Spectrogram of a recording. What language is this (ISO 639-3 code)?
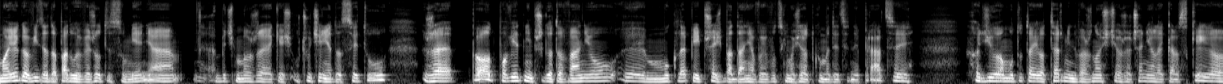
pol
